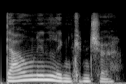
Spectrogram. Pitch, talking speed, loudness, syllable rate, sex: 165 Hz, 140 wpm, -13 LUFS, 5.2 syllables/s, female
